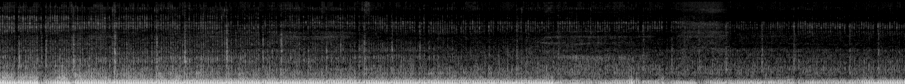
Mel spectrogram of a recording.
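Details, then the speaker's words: Fargo/Dodge D100 cold start at night in snow after jump start: engine holds fast steady idle and never settles; throttle stuck open, idle won't come down. "a little bit of cold start in the night action here oh a little bit of picturesque my idol doesn't want to come down interesting"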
